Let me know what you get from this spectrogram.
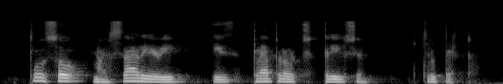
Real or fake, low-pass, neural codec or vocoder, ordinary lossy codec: fake; none; codec, 16 kHz, 1 kbps, FreqCodec, larger model; none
